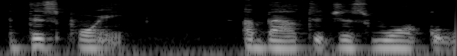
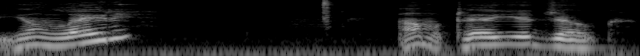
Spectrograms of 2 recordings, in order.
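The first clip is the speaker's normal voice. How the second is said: booming Southern man calling out; loud stranger's hail; 3 semitones higher, 8 dB louder than usual. Retold or imitated. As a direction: hail her loudly from across the sidewalk. Stranger's loud opening to joke.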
